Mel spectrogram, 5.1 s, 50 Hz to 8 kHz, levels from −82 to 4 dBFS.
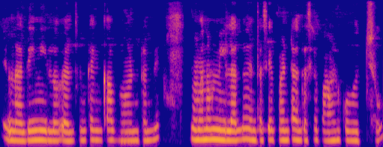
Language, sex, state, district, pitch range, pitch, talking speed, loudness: Telugu, female, Telangana, Nalgonda, 185-200 Hz, 195 Hz, 130 wpm, -21 LUFS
